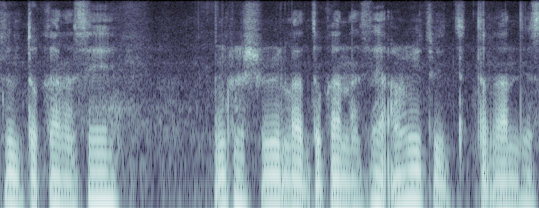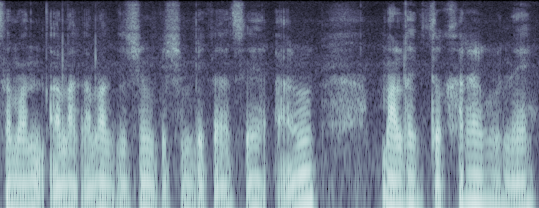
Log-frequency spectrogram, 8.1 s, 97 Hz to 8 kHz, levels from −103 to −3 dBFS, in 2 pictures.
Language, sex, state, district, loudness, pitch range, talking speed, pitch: Nagamese, female, Nagaland, Dimapur, -22 LUFS, 85-95 Hz, 155 wpm, 90 Hz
